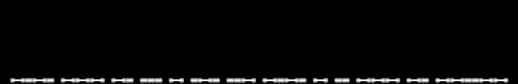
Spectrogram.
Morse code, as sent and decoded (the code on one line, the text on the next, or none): -.-. --- -. ... - .-. ..- -.-. - .. --- -. --..--
CONSTRUCTION,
